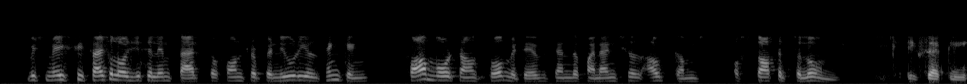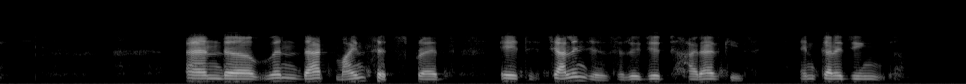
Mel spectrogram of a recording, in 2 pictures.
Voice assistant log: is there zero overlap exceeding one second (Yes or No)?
Yes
